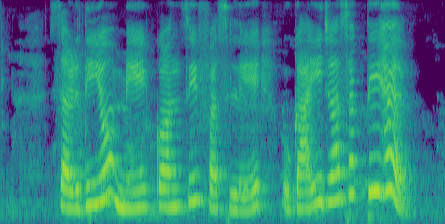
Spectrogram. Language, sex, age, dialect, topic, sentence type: Hindi, female, 25-30, Marwari Dhudhari, agriculture, question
